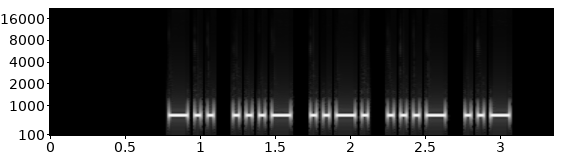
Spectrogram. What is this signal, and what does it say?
Morse code, heard as a keyed tone, about 28 wpm, 700 Hz. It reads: DVFVU
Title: Code Groups - 5 Letters - 28wpm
